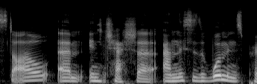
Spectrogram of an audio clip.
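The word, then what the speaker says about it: Styal: was in hmp style I think it's pronounced style um in chesher and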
